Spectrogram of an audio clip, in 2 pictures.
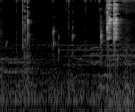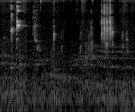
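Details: Java sparrows eating: short, sharp, high chirps burst out near the second, third and fifth seconds over a steady low hum and faint background noise.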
